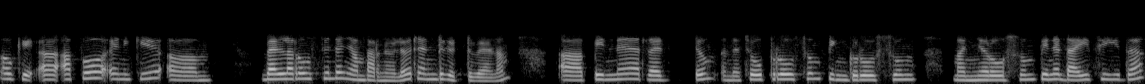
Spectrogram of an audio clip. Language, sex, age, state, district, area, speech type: Malayalam, female, 18-30, Kerala, Thrissur, rural, conversation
